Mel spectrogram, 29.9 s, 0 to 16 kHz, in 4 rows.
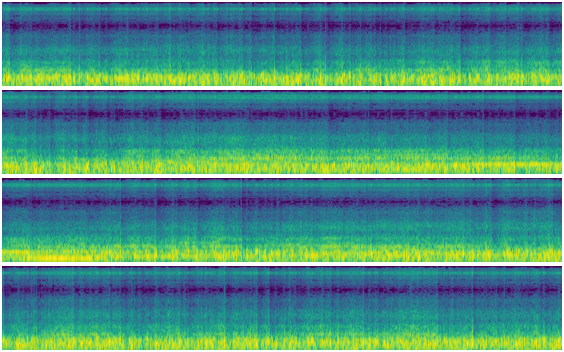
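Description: Mazda MX-5 race car's four-cylinder engine running hard, heard from inside the stripped cockpit over wind and road noise, its pitch rising and falling with the revs.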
